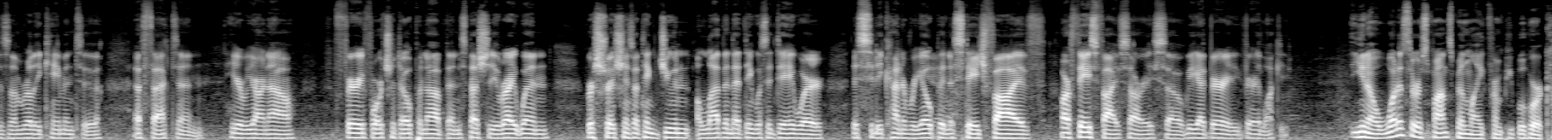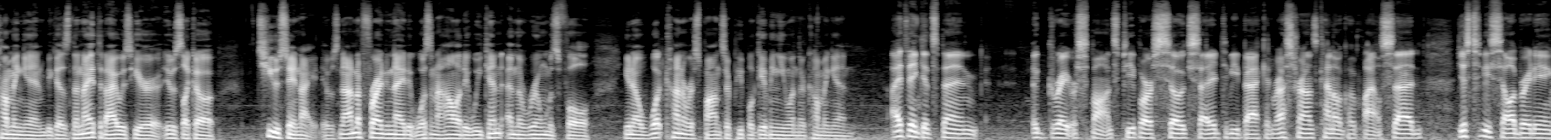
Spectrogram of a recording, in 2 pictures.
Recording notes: Upscale Italian restaurant Adalina in Chicago's Gold Coast. In an interview recorded at the restaurant.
